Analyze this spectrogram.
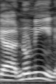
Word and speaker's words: no niin: It's like no niin. How do you actually pronounce that?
